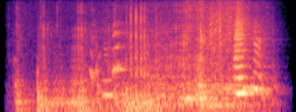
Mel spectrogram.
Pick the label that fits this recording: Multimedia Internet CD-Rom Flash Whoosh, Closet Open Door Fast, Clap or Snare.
Closet Open Door Fast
